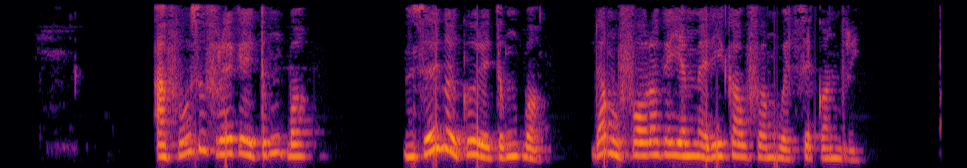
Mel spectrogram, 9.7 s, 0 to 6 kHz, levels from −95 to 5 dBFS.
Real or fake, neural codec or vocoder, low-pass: real; none; 5.4 kHz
